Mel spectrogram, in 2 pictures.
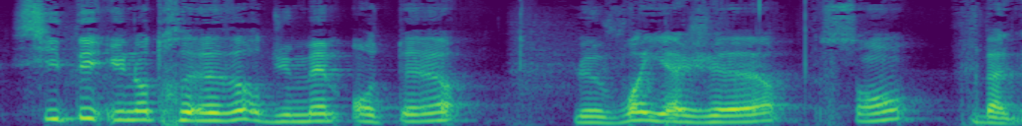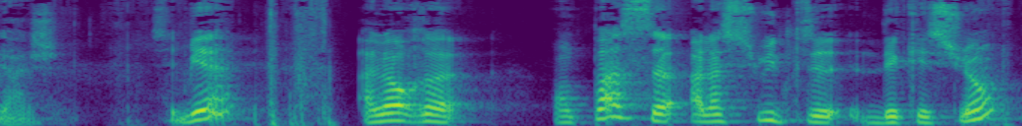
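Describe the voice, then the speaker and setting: A man with a Moroccan accent teaching a recorded French lesson, halting and hesitant with many fillers. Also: sits high, expressive, creaky.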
